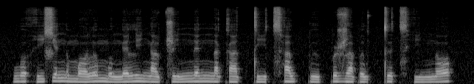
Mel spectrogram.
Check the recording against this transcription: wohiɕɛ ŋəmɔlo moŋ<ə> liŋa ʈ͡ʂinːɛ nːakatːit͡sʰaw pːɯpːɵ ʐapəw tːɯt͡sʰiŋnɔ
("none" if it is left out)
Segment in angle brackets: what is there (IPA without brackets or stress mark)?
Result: ɛ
